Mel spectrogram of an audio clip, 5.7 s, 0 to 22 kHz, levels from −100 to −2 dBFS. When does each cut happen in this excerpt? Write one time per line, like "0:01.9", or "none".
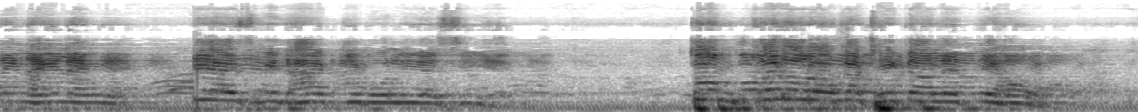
0:01.0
